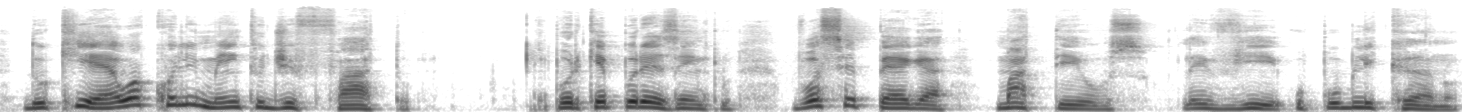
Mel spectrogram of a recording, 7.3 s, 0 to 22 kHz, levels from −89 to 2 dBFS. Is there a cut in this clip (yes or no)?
no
